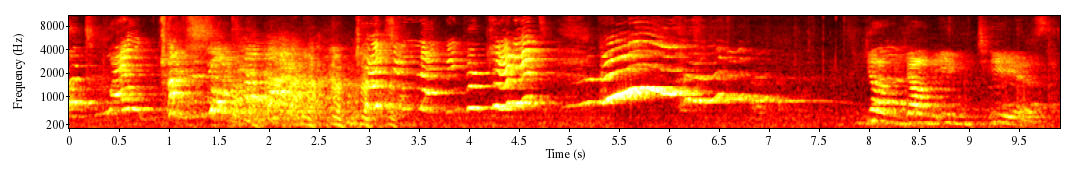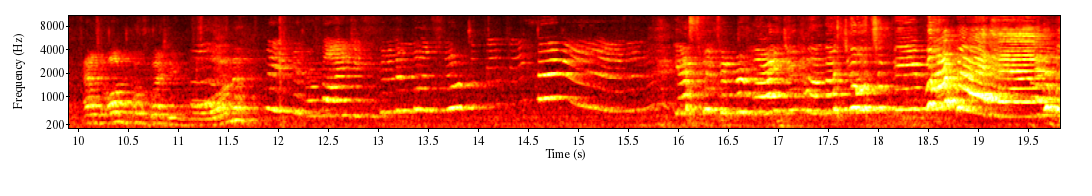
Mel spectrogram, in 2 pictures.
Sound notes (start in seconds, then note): 0.3 YUM-YUM yelling; 5.2 she cries loudly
